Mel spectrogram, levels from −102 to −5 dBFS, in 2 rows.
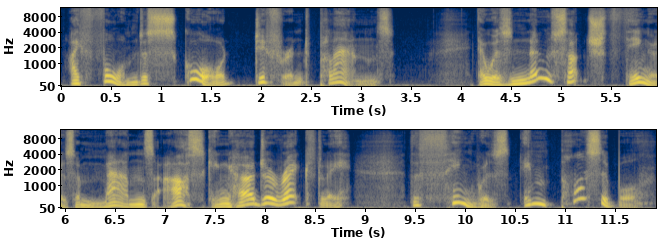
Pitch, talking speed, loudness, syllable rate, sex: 150 Hz, 100 wpm, -19 LUFS, 3.2 syllables/s, male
